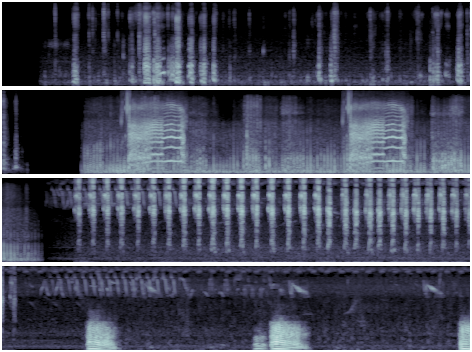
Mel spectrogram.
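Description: A run of different animal sounds. First come soft clicks and short squeaks, then a cat meows twice in long calls. A fast, even, high pulsing chirr follows, then steady high chirping with three short, low, falling calls.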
